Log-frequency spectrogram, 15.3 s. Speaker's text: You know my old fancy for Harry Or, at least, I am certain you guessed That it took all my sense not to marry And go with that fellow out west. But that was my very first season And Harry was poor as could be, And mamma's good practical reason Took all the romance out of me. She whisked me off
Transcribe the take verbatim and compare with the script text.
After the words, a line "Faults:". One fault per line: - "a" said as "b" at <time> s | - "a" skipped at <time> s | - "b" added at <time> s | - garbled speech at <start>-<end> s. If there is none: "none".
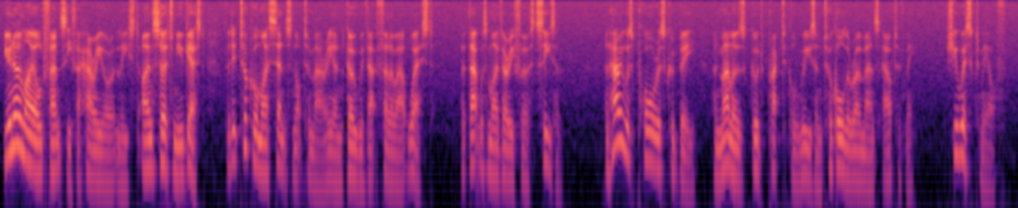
You know my old fancy for Harry Or, at least, I am certain you guessed That it took all my sense not to marry And go with that fellow out west. But that was my very first season And Harry was poor as could be, And mamma's good practical reason Took all the romance out of me. She whisked me off
Faults:
none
